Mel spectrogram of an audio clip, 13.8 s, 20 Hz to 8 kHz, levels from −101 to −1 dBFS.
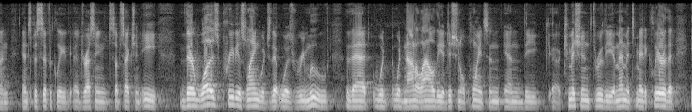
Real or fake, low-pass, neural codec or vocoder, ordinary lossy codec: real; 7.2 kHz; none; Opus, 64 kbps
